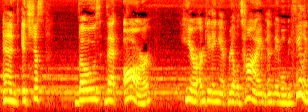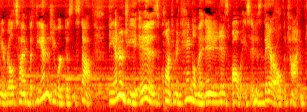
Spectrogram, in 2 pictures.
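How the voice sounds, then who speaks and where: A woman's voice: mid-range voice, animated, normal speed, recorded from a distance. Rambling woman healer off-mic over music. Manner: earnest, rambling, guiding breathing aloud. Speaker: energy healer hosting a live stream. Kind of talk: live-streamed healing session. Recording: voice a bit off-mic with music playing.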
